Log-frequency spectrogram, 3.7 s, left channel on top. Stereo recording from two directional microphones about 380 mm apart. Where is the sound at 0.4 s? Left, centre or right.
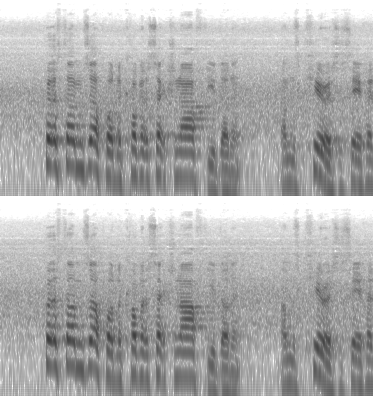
Centre.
